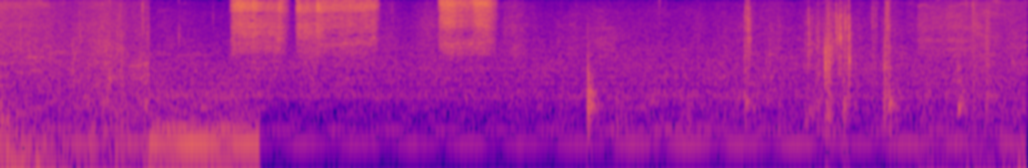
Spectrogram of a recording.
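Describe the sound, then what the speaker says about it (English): Silicone spray aerosol hissing onto door gaskets and threshold seals in several short bursts of varying length, close and fairly quiet, with handling noises and rubbing between sprays. "I sprayed the threshold with a little extra silicone spray"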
